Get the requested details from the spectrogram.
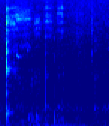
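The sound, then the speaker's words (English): A person imitates Helen Keller sniffing with a handful of short, breathy nasal bursts at uneven intervals, with no other talking. “She is sniffing.”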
